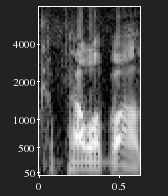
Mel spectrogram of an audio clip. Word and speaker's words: Capalaba: bowls Queensland versus the Australian Defense Force at Kalpa Laba. How do you spell that one? How do you spell that one, Timbo? Capalibar. Capalabar.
